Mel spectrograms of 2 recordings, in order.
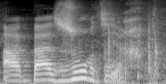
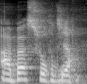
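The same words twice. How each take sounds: First: The middle consonant is a buzzing Z sound. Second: The middle consonant is a hissing S sound. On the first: The speaker calls it right. "S entre deux voyelles, ça fait Z" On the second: The speaker calls it wrong. "je vais peut-être prononcer aussi comme ça"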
